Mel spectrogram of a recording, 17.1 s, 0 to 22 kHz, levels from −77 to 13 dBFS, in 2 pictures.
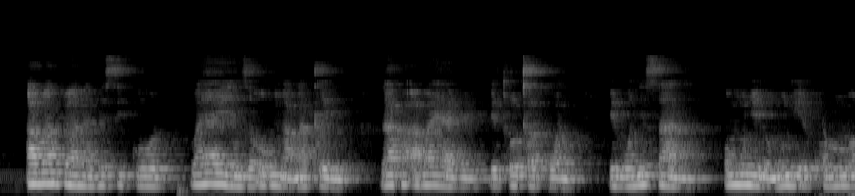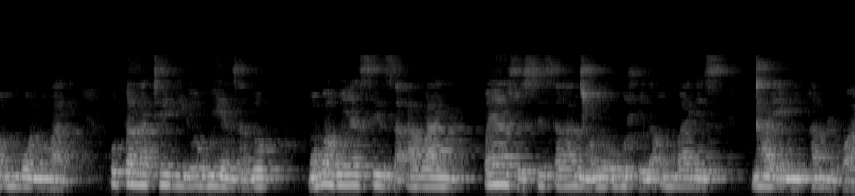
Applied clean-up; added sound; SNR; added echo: none; Bark; 14 dB; reverberation time 0.7 s.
